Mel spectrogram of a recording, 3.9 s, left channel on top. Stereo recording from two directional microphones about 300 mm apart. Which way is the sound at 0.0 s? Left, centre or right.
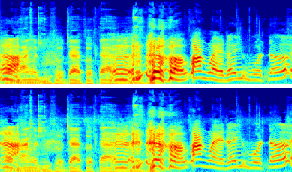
Centre.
